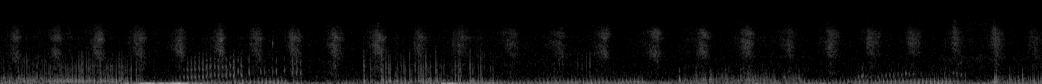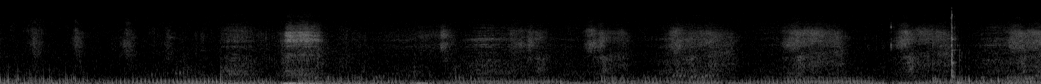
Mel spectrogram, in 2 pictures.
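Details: British Shorthair cat named Coco purring while being brushed, a continuous low rumbling drone under quick, rhythmic swishing brush strokes, roughly four per second, with a few louder scratchy strokes.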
